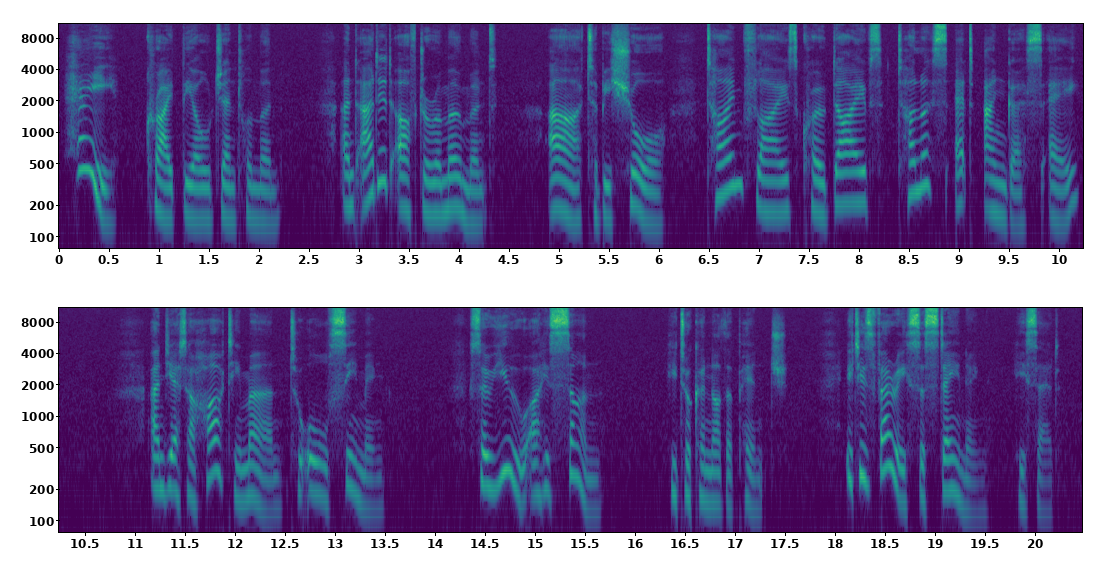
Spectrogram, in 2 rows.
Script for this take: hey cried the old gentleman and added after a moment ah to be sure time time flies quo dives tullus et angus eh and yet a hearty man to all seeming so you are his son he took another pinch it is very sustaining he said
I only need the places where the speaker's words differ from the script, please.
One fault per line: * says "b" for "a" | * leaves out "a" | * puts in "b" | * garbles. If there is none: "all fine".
* leaves out "time"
